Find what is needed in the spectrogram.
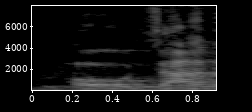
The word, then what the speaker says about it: Hosanna: And then rhymes with Anna. – Hosanna.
